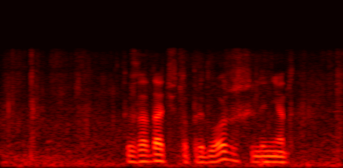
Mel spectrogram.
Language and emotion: Russian, neutral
